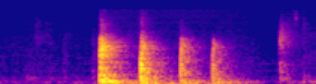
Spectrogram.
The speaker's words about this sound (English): knock on something wood that's next to you. And I'm trying to find some. Oh, I'm going to have to step away, actually, to knock on this wood. Hold on.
